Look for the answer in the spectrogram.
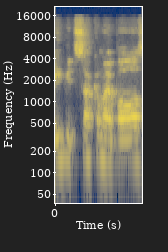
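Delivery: plain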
